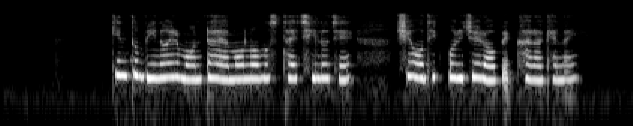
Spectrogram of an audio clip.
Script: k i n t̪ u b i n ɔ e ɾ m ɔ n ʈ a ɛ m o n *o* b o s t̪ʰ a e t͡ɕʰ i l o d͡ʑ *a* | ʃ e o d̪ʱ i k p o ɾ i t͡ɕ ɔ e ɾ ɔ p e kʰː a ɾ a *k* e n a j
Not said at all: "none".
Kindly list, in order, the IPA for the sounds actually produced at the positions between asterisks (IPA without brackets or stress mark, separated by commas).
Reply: ɔ, e, kʰ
